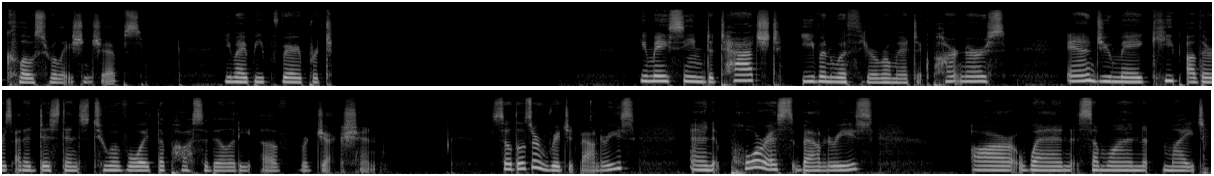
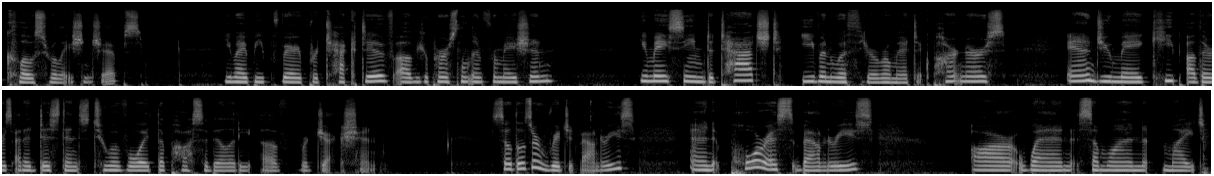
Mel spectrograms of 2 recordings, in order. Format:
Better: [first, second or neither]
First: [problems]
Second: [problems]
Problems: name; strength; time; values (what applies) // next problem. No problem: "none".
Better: second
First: audio cutting out; at 3.5 s for 2.5 s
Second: none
